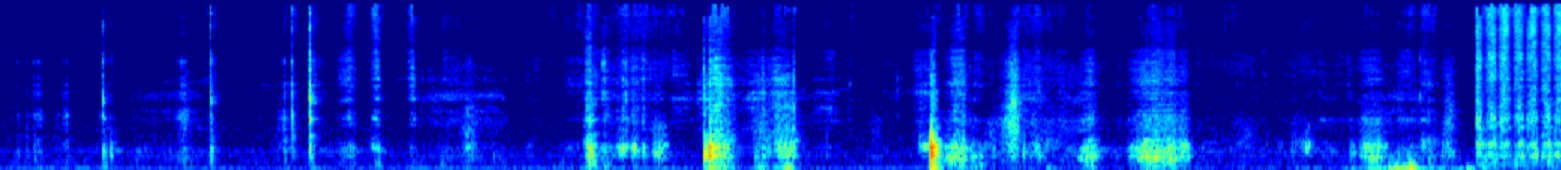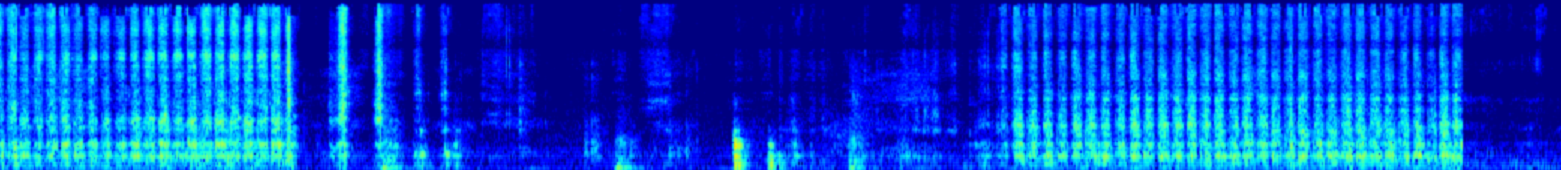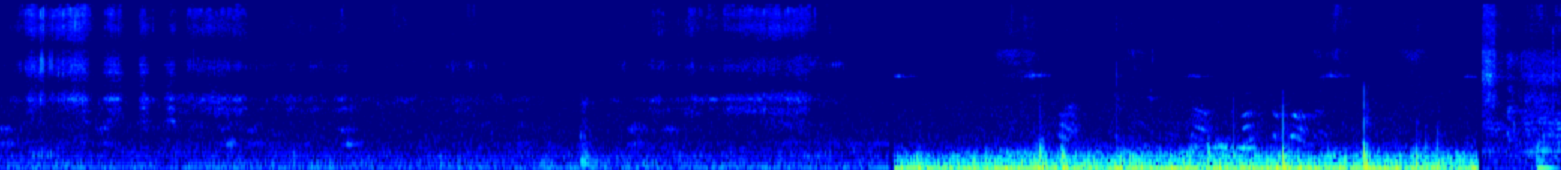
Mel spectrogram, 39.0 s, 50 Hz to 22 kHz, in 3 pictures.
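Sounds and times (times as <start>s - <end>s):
knocks and handling noises: 2.4s - 12.3s, 15.7s - 21.2s
hand sanding strokes: 12.3s - 15.5s, 21.2s - 25.2s.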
